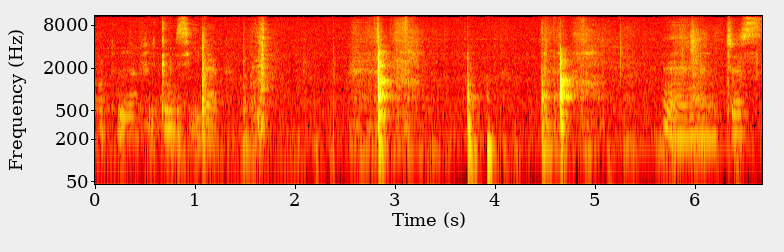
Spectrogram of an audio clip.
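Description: A knife cuts through a zucchini on a cutting board, giving a few sharp, close chops spaced irregularly, with a soft voice talking in the background.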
